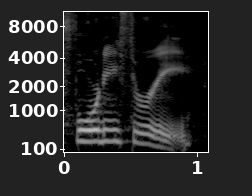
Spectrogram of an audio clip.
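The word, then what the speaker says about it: Forty3: Aurifil has a new long arm thread, and it's called 43, and it's spelled 40, F-O-R-T-Y, and then the number 3.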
